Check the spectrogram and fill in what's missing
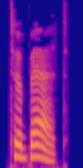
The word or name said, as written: tebet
